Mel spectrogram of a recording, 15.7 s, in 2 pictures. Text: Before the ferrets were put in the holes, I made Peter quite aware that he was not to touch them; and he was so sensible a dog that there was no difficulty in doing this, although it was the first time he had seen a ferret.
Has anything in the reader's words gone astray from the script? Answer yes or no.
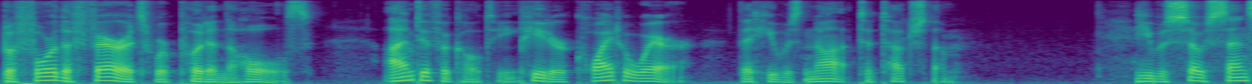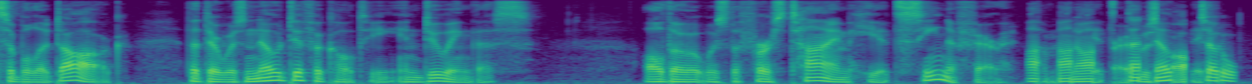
yes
